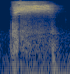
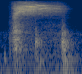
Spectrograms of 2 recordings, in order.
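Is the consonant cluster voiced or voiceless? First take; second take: voiceless; voiceless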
